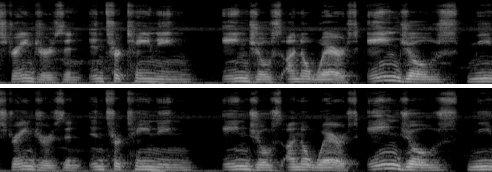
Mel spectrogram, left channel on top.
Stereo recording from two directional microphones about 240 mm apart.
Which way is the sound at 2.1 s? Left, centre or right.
Centre.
